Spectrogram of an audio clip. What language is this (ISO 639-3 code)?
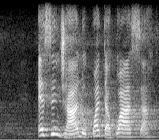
xho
